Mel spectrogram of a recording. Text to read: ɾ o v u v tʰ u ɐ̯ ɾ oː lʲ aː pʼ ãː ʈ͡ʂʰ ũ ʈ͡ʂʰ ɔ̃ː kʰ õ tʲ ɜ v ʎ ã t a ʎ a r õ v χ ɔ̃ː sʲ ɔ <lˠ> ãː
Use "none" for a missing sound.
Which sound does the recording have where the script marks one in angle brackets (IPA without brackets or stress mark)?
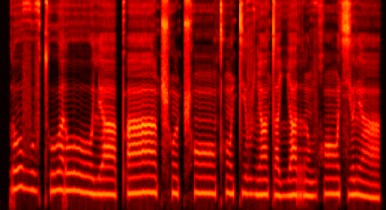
lʲ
